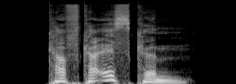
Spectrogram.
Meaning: strong dative masculine/neuter singular of kafkaesk
- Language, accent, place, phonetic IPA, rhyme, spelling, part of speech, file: German, Germany, Berlin, [kafkaˈʔɛskəm], -ɛskəm, kafkaeskem, adjective, De-kafkaeskem.ogg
